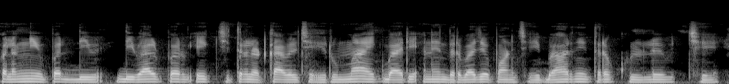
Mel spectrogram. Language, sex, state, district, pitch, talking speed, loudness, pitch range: Gujarati, male, Gujarat, Valsad, 115 Hz, 175 wpm, -16 LUFS, 110-120 Hz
